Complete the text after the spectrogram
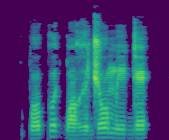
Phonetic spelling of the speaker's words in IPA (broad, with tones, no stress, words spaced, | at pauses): po˨˦ kʷe˦ɡ͡bɔ˨ ɣɨ˨d͡ʒoː˦miː˧ ɡe˦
